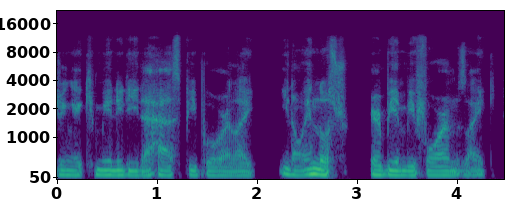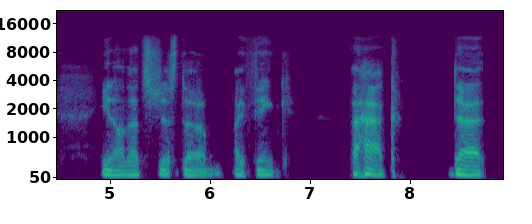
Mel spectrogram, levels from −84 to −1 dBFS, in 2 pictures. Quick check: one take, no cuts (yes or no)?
yes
